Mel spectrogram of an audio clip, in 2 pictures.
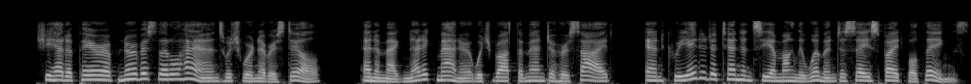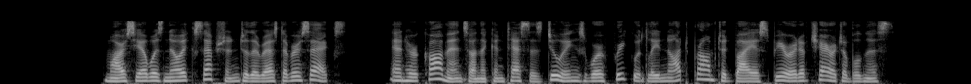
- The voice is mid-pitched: Yes, medium, 165 Hz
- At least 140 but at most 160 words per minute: No, average, 185 wpm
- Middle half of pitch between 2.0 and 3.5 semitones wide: No, average, 5.0 semitones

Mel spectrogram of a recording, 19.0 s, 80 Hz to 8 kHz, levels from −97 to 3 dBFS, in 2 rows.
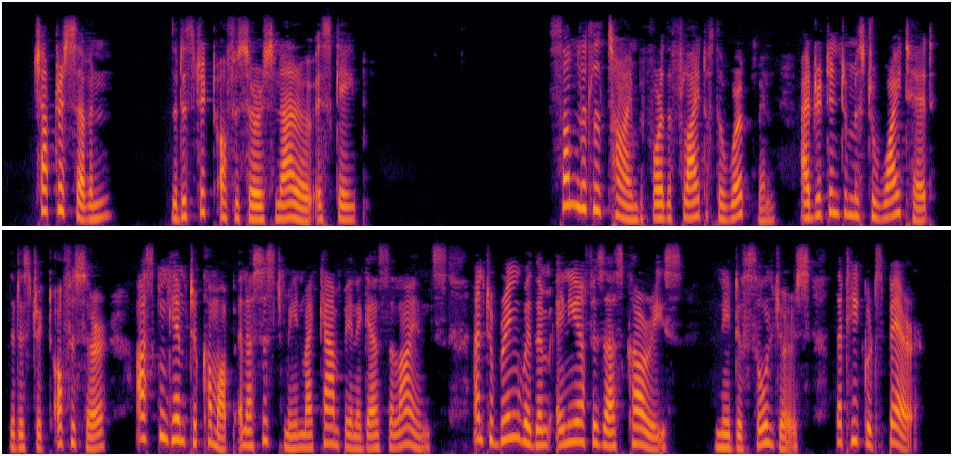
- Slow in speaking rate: No, average, 170 wpm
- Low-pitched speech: No, high, 200 Hz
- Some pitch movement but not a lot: No, wide, 5.8 semitones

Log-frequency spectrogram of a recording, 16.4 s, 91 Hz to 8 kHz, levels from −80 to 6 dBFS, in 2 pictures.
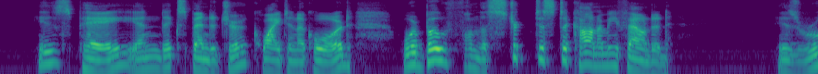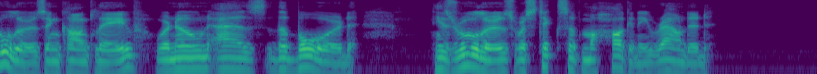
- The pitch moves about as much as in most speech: No, wide, 6.1 semitones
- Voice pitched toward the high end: No, low, 125 Hz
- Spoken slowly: Yes, slow, 110 wpm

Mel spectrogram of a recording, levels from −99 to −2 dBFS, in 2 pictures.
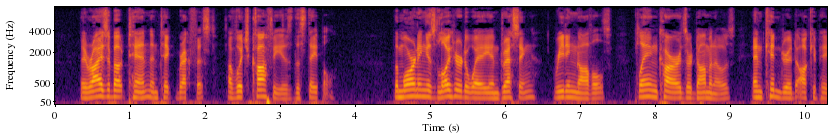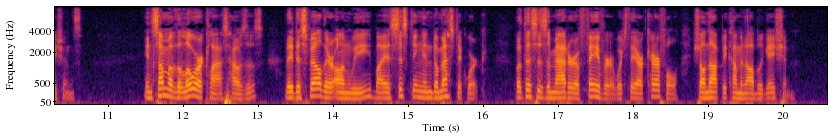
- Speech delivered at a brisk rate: No, average, 180 wpm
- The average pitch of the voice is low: Yes, low, 130 Hz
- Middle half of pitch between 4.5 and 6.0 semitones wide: No, average, 2.8 semitones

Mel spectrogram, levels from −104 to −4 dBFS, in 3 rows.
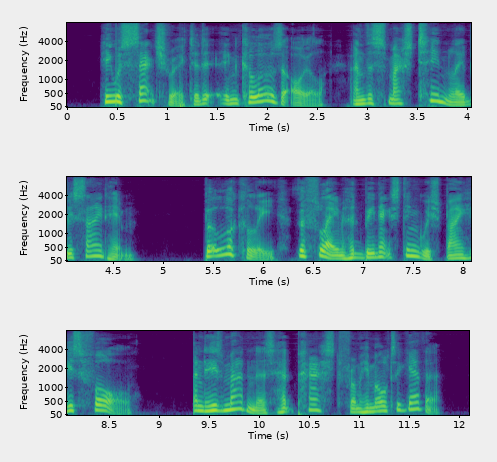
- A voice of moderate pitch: Yes, medium, 170 Hz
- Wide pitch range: Yes, wide, 7.3 semitones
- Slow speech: No, average, 155 wpm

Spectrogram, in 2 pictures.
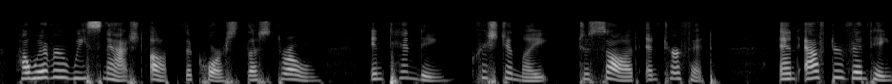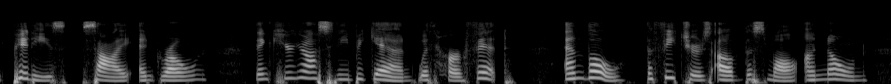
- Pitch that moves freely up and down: Yes, wide, 6.4 semitones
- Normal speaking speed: No, slow, 125 wpm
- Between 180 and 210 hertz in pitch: No, high, 220 Hz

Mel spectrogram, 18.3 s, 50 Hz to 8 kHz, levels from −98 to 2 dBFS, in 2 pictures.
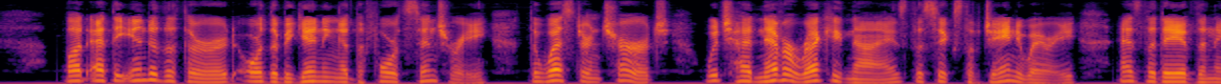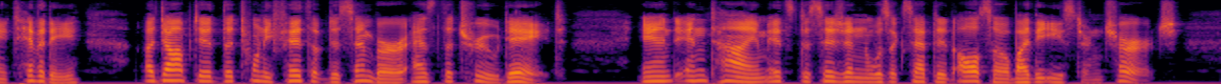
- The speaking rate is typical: Yes, average, 175 wpm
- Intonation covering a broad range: No, average, 4.5 semitones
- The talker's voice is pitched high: No, medium, 150 Hz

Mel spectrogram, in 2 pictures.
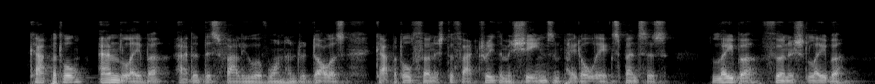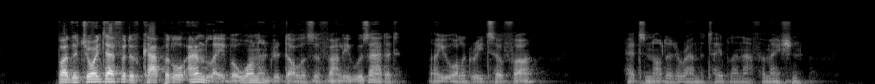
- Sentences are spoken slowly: No, average, 180 wpm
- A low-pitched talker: Yes, very low, 75 Hz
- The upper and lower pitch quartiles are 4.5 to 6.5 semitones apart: Yes, wide, 5.4 semitones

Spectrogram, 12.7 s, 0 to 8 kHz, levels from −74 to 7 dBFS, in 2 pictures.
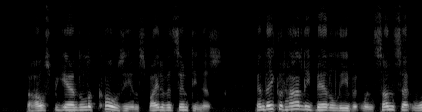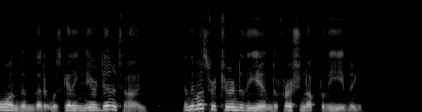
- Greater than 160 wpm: Yes, fast, 205 wpm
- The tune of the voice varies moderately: No, wide, 5.9 semitones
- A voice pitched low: No, medium, 170 Hz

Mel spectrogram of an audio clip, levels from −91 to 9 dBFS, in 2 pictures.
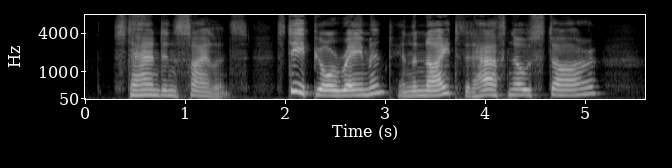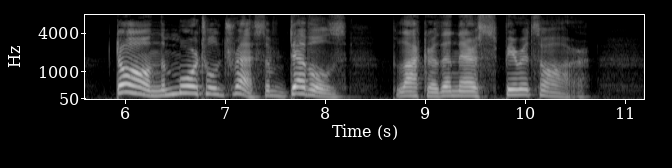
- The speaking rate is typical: No, slow, 130 wpm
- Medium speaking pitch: Yes, medium, 180 Hz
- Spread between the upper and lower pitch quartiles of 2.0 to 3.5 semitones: No, average, 4.9 semitones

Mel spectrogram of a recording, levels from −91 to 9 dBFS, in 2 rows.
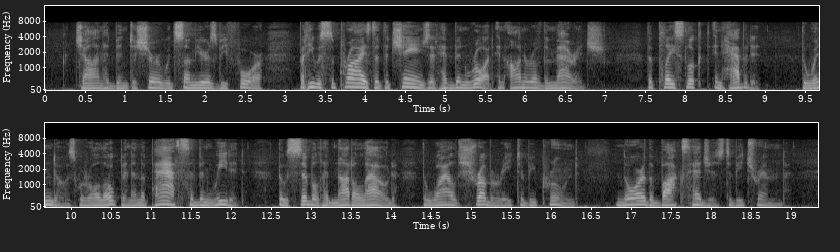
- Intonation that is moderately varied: Yes, average, 3.9 semitones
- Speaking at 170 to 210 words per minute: Yes, average, 175 wpm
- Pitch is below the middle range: Yes, low, 125 Hz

